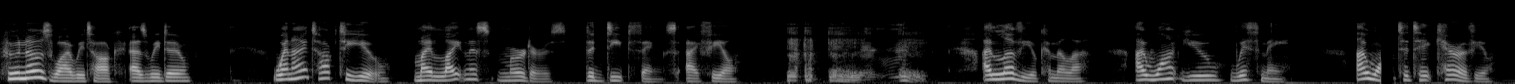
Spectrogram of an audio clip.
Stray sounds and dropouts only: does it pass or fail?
fail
